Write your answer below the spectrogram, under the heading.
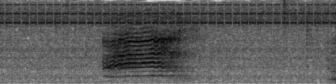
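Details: A single brief high meow from Lucy, a pet cat asking for tuna indoors, lasting about half a second against quiet room hiss.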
